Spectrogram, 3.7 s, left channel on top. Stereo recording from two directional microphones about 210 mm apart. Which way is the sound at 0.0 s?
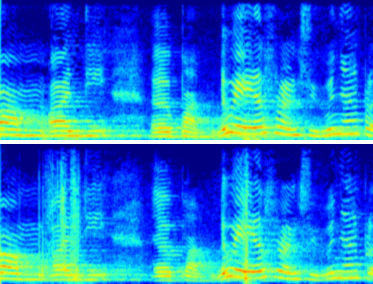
20° left (ahead or behind).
